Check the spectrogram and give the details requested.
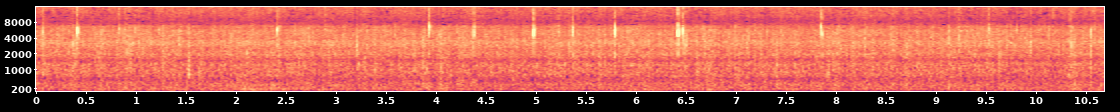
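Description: Light rain falling on a car's glass, heard from inside the car: a steady soft patter with scattered sharper drop ticks, one louder tick just past the middle.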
